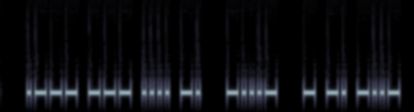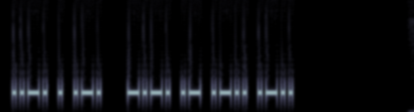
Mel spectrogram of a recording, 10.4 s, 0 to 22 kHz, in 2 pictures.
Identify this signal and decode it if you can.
Morse code, heard as a keyed tone, about 24 wpm, 700 Hz. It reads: JOHN <BT> TNX FER CALL
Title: Speed-Racing Common QSO Phrases - 25wpm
